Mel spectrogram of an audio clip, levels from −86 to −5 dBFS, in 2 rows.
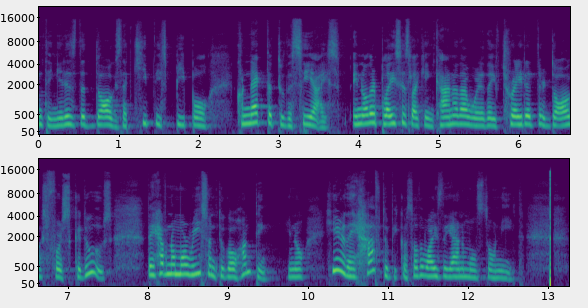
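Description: File tags played as audio occur from 13.03 to 13.07 s, near the end of the clip. A block of text metadata was decoded as if it were samples: the character bytes form a rasp offset to one side, and the zero padding that follows drops to silence.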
